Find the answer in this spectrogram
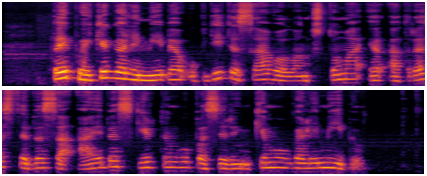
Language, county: Lithuanian, Panevėžys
